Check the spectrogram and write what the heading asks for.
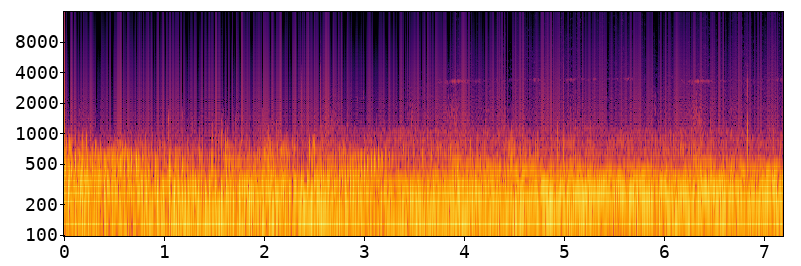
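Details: Stomach growling (borborygmi): continuous low rumbling and gurgling with shifting pitch, ordinary bowel sounds.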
